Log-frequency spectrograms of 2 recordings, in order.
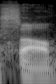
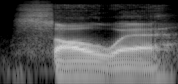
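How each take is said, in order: First: The v is said as a true v sound. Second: The v is said like a w sound. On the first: "I pronounce it V" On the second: "In Latin, V is more like a W"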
